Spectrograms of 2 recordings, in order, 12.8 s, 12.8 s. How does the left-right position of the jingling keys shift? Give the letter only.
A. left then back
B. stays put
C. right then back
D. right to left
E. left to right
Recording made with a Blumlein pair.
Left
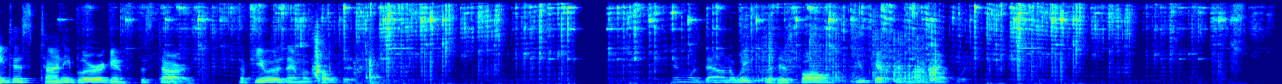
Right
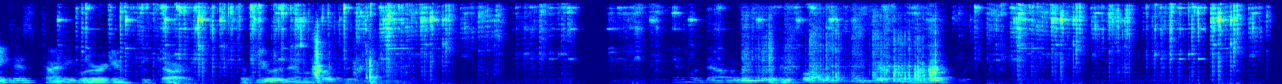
A.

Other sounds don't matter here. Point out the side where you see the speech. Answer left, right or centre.
left.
